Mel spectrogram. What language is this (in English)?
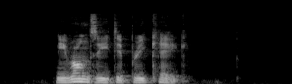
Cornish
